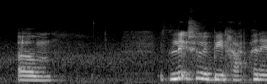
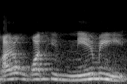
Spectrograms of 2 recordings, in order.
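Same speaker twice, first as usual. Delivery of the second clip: normal talking voice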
